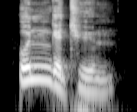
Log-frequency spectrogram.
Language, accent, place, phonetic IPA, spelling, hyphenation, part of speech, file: German, Germany, Berlin, [ˈʊnɡətyːm], Ungetüm, Un‧ge‧tüm, noun, De-Ungetüm.ogg
- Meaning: monster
